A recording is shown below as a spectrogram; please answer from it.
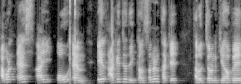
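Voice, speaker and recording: A woman's voice: mid-range voice, moderate pace. A woman teacher giving a classroom pronunciation lesson, quizzing her students with repeated questions. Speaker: English teacher.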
